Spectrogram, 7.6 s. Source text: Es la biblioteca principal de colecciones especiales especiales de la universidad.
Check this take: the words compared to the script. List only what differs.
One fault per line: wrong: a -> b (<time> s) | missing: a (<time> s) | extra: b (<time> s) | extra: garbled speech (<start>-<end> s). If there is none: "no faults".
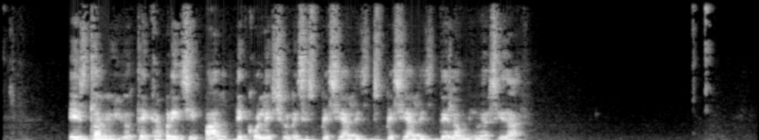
no faults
